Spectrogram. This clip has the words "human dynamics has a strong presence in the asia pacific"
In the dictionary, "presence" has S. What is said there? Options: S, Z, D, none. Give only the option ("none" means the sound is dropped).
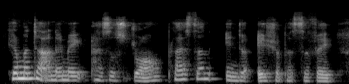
none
